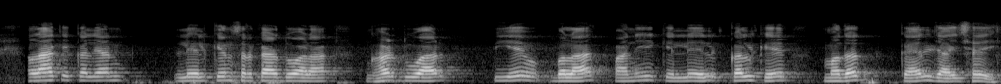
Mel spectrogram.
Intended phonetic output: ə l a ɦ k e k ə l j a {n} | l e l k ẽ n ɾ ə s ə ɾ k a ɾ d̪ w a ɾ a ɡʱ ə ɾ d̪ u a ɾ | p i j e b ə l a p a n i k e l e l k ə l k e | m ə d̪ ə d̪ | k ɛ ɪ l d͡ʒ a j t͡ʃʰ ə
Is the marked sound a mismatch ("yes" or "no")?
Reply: no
